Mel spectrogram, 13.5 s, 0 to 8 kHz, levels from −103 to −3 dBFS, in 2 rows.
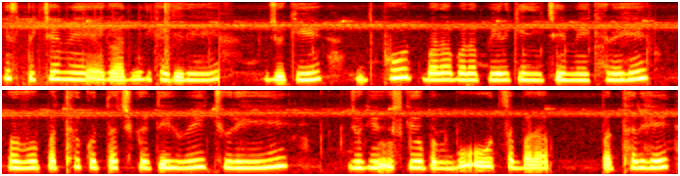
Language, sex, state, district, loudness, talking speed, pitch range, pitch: Hindi, female, Nagaland, Kohima, -14 LUFS, 170 wpm, 225-270 Hz, 235 Hz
